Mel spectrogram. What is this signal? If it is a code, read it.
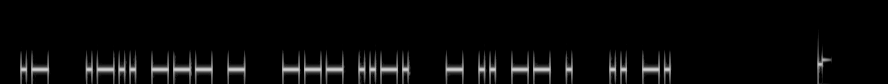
Morse code, heard as a keyed tone, about 22 wpm, 700 Hz. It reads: A LOT OF TIME IN
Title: Sets of 5 Words Encore2 22wpm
